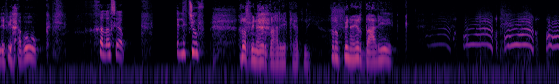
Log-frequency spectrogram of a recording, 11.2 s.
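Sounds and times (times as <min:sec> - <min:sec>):
speech: 0:00.0 - 0:01.2, 0:02.0 - 0:08.0
boy crying: 0:08.8 - 0:11.1.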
